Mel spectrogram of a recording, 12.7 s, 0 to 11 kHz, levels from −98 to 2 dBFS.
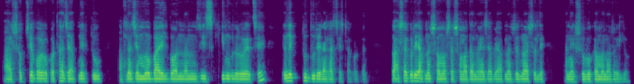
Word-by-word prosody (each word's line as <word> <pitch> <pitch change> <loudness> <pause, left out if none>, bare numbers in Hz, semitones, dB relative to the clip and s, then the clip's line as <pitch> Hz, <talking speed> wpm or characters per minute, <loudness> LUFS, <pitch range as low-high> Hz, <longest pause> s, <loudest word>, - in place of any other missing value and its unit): আর 100 - 0
সবচেয়ে 110 +2 -2
বড় 115 0 +4
কথা 120 +2 -2
যে 115 - +2
আপনি 110 +2 -6
একটু 110 +1 -4 0.5
আপনার 105 +3 +1
যে 110 - +5
মোবাইল 110 0 +5
বা 110 - +2
অন্যান্য 105 0 +1
যে 110 - -1
স্ক্রিন 110 0 -3
গুলো 105 0 0
রয়েছে, 100 +5 +1 0.5
এগুলো 120 +3 +4
একটু 130 +1 -11
দূরে 110 -1 +3
রাখার 100 -1 -2
চেষ্টা 95 0 -14
করবেন। - - -21 0.5
তো - - -18
আশা 115 +2 +1
করি 125 0 +4
আপনার 110 +1 -1
সমস্যার 105 -1 0
সমাধান 100 0 -1
হয়ে 95 -1 -1
যাবে। 100 0 -3
আপনার 100 0 -4
জন্য 105 0 -1
আসলে - - -4 0.5
অনেক 100 0 -1
শুভকামনা 100 -1 +1
রইলো। 105 +2 -8
105 Hz, 170 wpm, -22 LUFS, 100-110 Hz, 0.5 s, যে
